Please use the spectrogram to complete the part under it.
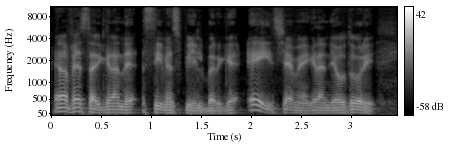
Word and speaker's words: Spielberg: Spielberg, la pronuncia è perfetta, si può rifare.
